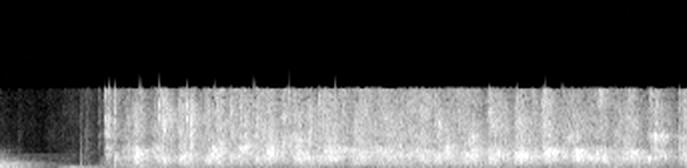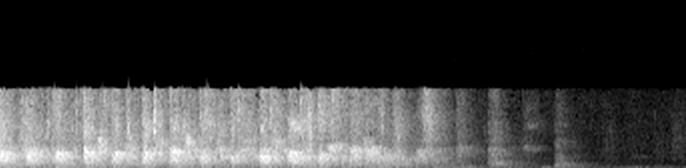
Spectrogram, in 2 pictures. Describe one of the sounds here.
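An audience applauds in an echoing hall, then fades.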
